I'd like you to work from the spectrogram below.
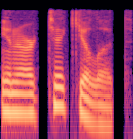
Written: inarticulate

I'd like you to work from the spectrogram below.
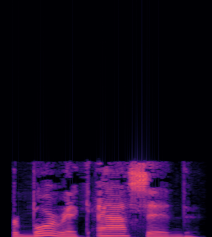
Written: perboric acid

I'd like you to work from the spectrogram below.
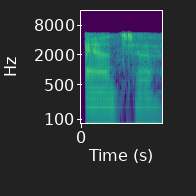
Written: anta

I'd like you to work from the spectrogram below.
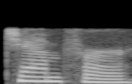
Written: chamfer

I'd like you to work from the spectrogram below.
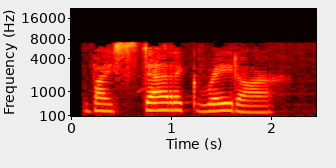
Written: bistatic radar

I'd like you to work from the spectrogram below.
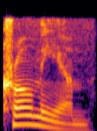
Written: chromium

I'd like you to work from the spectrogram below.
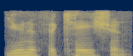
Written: unification

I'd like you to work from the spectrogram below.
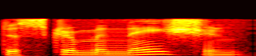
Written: discrimination

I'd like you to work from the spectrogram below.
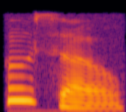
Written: whoso

